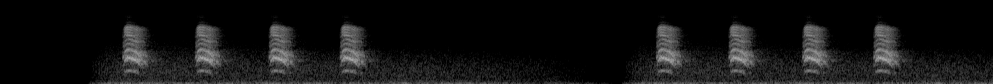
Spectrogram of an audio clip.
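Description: A bird calling harshly four times in a row, about one call every three-quarters of a second, then another run of four calls a few seconds later.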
